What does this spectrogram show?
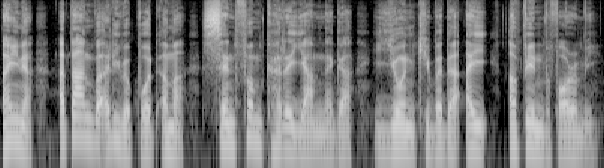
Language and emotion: Manipuri, happy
